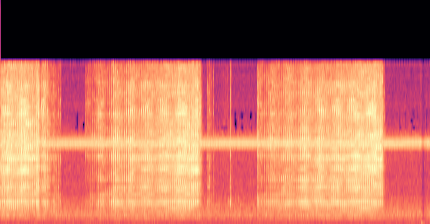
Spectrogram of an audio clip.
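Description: A fluteless gouge shear-scrapes the inside of a wooden bowl spinning on a lathe, giving a steady hissing scrape over the motor's constant hum, with brief breaks where the tool lifts from the wood.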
